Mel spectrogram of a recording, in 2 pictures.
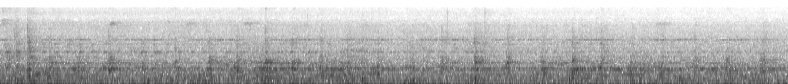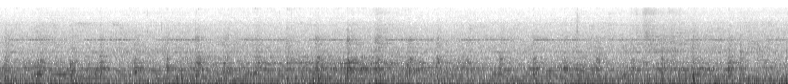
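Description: Airport automated people mover train running: a steady rumble with a few steady whining tones and scattered light clicks.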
